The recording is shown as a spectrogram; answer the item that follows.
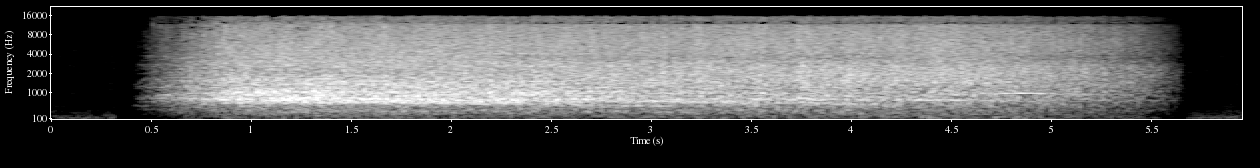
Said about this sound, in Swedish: Plötsligt hörs ett vrål inifrån arenan.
